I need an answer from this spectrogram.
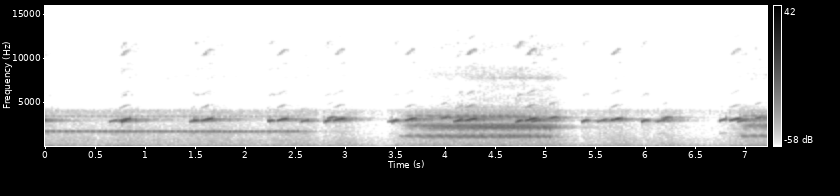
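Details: Frogs calling at dusk near Raven Rocks, Belmont County, Ohio, on 24 May 2016: a long steady trill underlies bursts of high chirps, then a loud layered trilling swell for about two seconds.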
